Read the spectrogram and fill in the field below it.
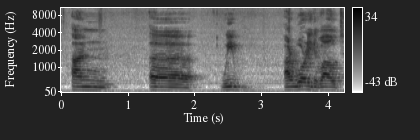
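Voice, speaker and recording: A man speaks at a medium pitch. The recording carries audible room echo. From Catalonia, Spain (Barcelona). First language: Catalan or Spanish. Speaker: student researcher. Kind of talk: presentation. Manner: halting.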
